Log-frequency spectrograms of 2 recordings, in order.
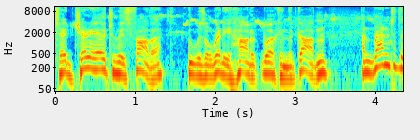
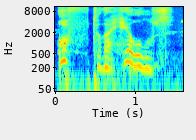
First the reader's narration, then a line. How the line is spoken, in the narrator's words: he murmured happily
